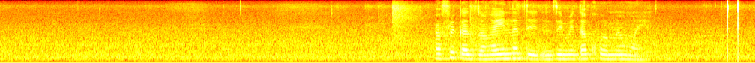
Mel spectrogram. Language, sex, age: Tsonga, female, 18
